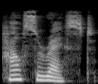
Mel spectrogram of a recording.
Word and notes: house arrest: British English

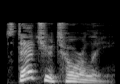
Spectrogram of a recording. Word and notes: statutorily: British English

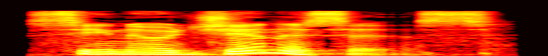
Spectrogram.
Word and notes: cenogenesis: British English

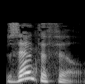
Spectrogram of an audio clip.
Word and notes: xanthophyll: British English

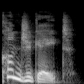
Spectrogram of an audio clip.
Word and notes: conjugate: British English

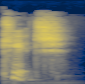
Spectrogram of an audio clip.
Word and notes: kitsch: British English

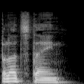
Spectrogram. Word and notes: bloodstain: British English

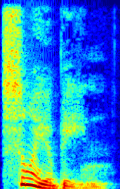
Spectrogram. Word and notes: soya bean: British English

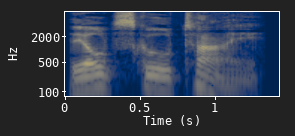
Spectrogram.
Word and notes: old school tie: British English

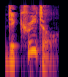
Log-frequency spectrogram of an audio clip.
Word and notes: decretal: British English

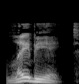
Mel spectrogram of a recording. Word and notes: labiate: British English

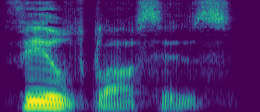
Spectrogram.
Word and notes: field glasses: British English

